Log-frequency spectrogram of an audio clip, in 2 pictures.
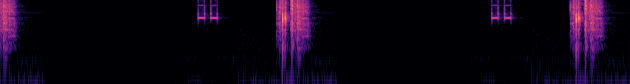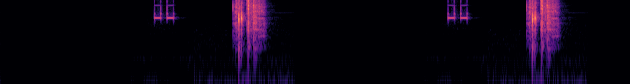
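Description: Camera shutter sound effect repeating about every one and a half seconds: each time a short high beep, then about half a second later a louder shutter click.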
